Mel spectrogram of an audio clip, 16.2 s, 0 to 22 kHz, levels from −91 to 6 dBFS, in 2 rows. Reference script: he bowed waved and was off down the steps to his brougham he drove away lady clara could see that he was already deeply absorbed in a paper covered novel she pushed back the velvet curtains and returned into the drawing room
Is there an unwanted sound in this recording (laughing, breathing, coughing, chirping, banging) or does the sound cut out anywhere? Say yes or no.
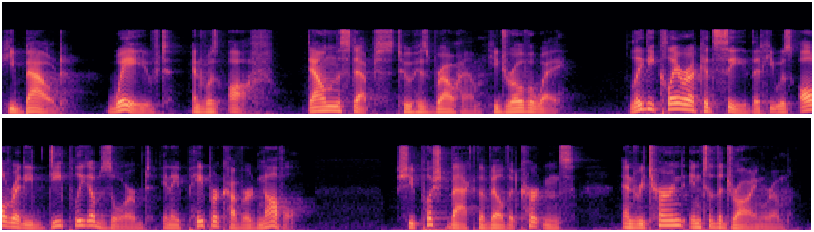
no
